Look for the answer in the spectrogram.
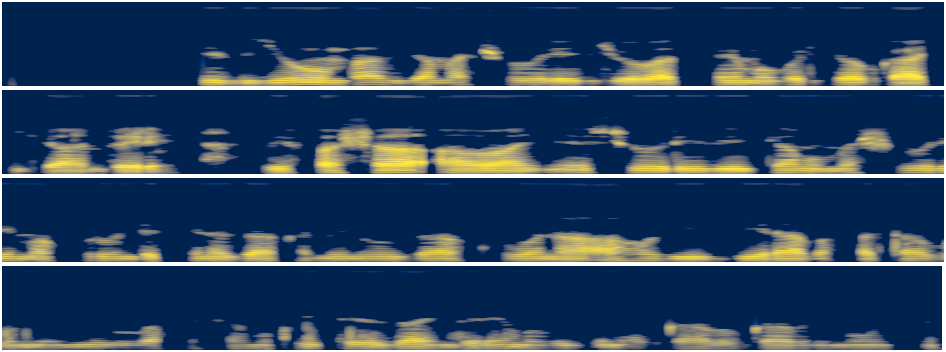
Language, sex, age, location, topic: Kinyarwanda, female, 18-24, Nyagatare, education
